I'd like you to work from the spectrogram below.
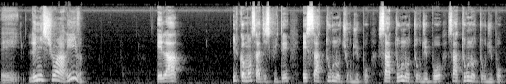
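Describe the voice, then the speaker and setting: A man hosting his own channel, telling a story in a casual monologue, animated and repeating himself with frequent restarts. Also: a little high, measured pace. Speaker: channel host.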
